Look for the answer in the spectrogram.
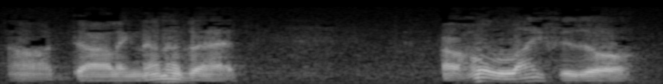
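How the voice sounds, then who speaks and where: An actor playing an easygoing, affectionate young American husband and keen photographer in an old radio drama. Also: male voice, rumbling low, lively intonation, normal speed, slightly rough, heavily acted. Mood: tired, affectionate. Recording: muffled old radio broadcast with hiss.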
